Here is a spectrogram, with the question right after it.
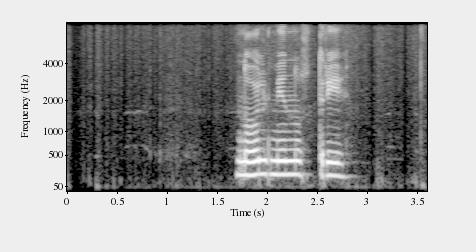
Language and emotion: Russian, neutral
